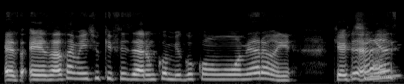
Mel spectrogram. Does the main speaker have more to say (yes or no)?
yes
